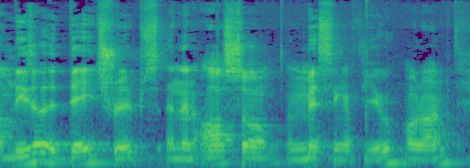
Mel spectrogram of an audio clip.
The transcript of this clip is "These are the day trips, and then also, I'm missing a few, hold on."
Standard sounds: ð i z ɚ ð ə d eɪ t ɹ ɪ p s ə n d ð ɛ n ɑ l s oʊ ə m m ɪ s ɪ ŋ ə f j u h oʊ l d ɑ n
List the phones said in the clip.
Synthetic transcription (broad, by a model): ð i z ɚ ð ə d eɪ t ɹ ɪ p s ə n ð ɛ n ɑ l s oʊ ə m m ɪ s ɪ ŋ ə f j u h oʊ d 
